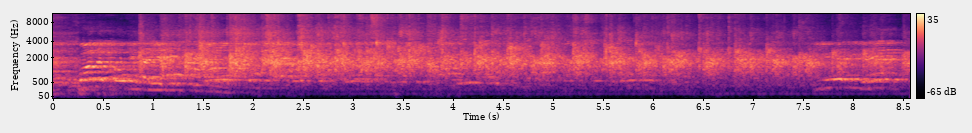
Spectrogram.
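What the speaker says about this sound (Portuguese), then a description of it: "Pode aplaudir a Ele." Applause from a church congregation at a communion service fills the space, mixed with scattered cheering voices and a sustained musical tone underneath.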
